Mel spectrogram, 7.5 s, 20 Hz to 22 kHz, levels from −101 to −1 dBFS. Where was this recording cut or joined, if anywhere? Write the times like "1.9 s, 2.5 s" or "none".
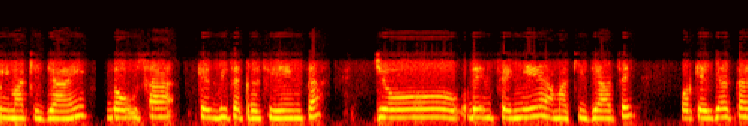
1.0 s, 2.0 s, 4.6 s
